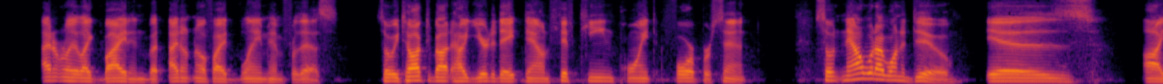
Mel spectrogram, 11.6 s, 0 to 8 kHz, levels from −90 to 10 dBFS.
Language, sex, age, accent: English, male, 40-59, American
